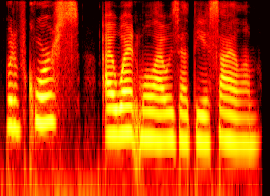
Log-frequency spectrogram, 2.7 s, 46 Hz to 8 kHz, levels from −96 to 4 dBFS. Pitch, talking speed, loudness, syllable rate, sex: 225 Hz, 245 wpm, -19 LUFS, 6.6 syllables/s, female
